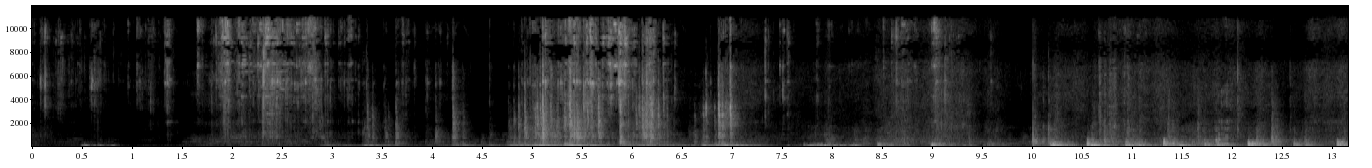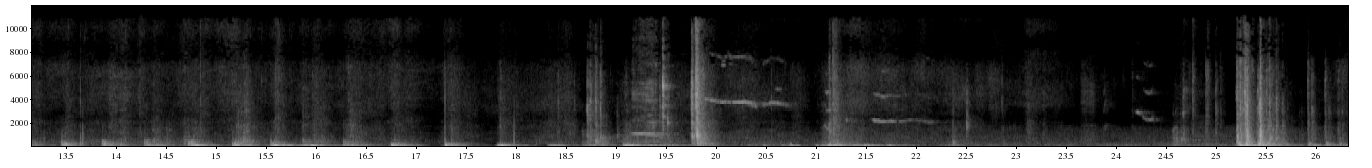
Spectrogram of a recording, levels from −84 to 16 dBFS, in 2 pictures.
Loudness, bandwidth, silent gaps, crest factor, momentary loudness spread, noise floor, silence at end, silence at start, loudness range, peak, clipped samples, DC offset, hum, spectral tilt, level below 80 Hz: -31 LUFS; 11.5 kHz; none; 28 dB; 20 LU; -59 dBFS; 0 s; 0.1 s; 8 LU; -4 dBFS; under 0.1%; under 0.1%; none; -4 dB/octave; -34 dBFS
